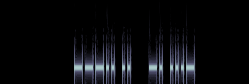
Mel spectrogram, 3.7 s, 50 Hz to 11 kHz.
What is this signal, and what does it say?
Morse code, heard as a keyed tone, about 30 wpm, 700 Hz. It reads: 8I NV
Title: Winter Field Day Exchanges Encore 30wpm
